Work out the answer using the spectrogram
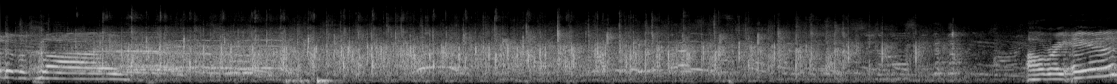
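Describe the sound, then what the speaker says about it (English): An audience at a dance competition breaks into loud, sustained applause with a few whoops mixed in. A voice is heard briefly at the start and end. "Another round of applause."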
